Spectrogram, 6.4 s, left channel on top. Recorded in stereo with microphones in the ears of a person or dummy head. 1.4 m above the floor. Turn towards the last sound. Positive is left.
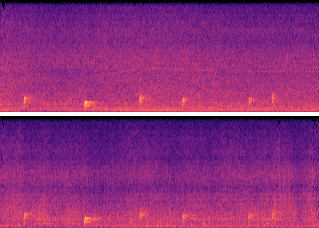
turn(degrees=15)  # may be behind; listen again after turning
